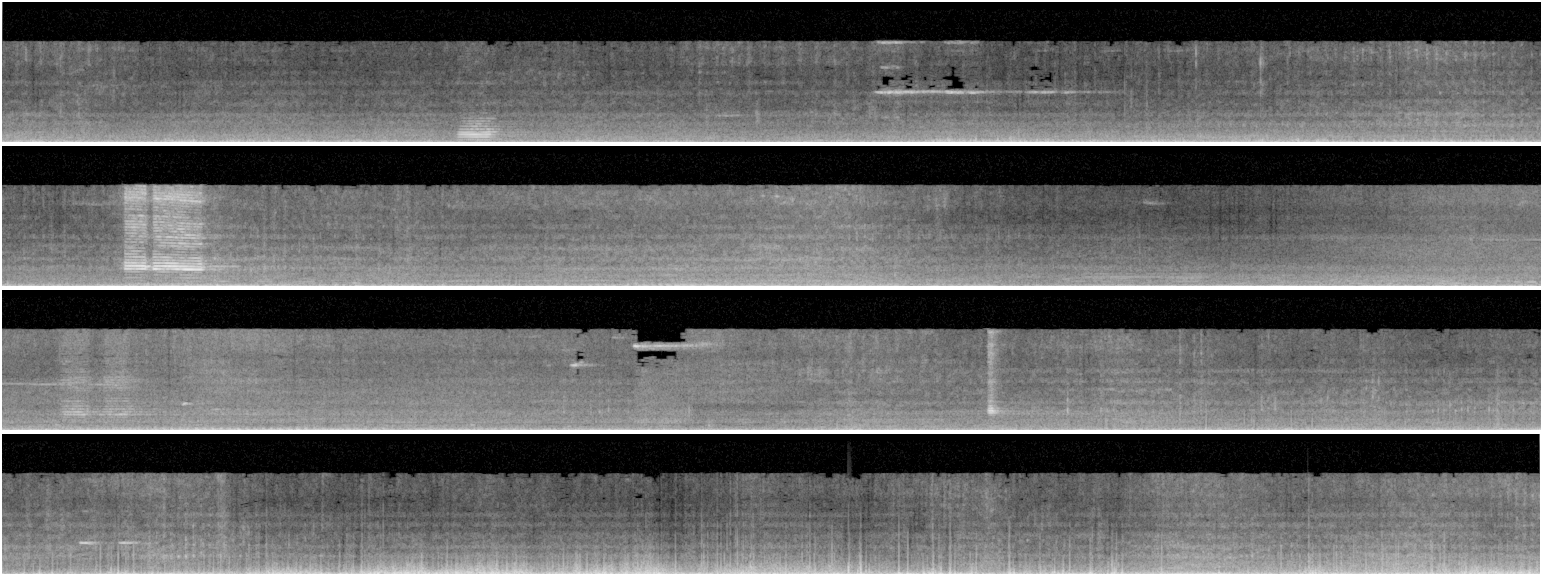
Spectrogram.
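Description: Town street traffic heard from a moving car: steady road and engine rumble, with three short horn toots from passing vehicles, the loudest about eight seconds in. The rumble swells louder in the last few seconds as the car picks up speed.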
